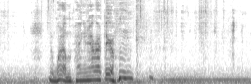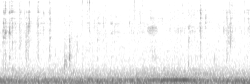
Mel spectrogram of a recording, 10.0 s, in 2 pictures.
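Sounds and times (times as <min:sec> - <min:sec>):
low steady hum: 0:00.0 - 0:10.0
man chewing with mouth closed: 0:02.6 - 0:10.0.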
